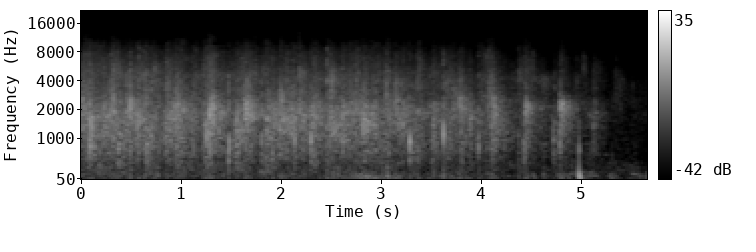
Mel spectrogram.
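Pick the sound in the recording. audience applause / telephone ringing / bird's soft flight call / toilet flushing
audience applause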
